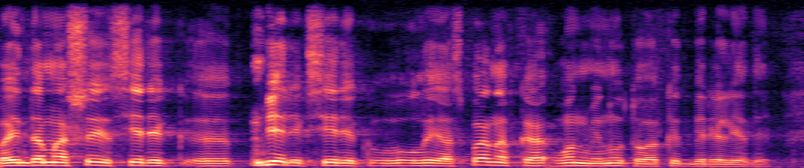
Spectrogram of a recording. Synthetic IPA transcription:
bajnd̪amɑʂɨsʲeɾʲɪkbʲeɾʲɪksʲe̞ɾʲɪkʊlˠɨaspɑnofkɑwonmʲɪnut̪uwaqɨt̪̚bʲe̞ɾʲɪle̞d̪ɪ

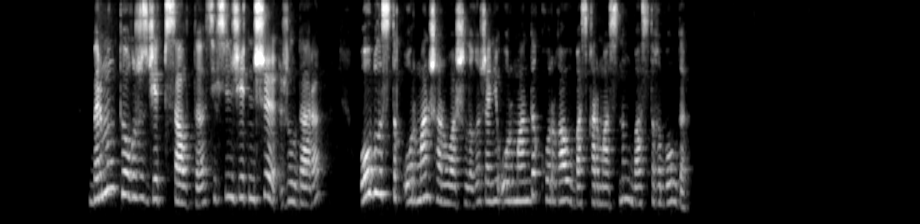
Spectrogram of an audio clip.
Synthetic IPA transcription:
bɪɾməɴt̪ʰo̞ʁəzʒʏzʒe̞t̪̚pɪ̥sɑlˠt̪əse̞kse̞nʒe̞t̪ɪnʃɪʒəlˠd̪ɑɾə | wo̞blˠəst̪əqwo̞ɾmɑnʃɑɾuɑʃəlˠəʁəʒæne̞wo̞ɾmɑnd̪əqʰo̞ɾʁɑwbɑsqɑɾmɑsənəɴbɑst̪əʁəbo̞lˠd̪ə

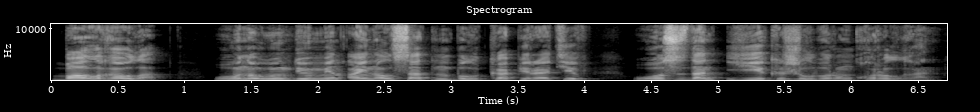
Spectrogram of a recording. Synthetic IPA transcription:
bɑlˠəqɑwlˠɑ̰p̚ | wo̞nəwɵŋd̪ewɪme̞nʔɑjnɑlˠəsɑt̪ənbʊlˠkʰo̞pʲeɾat̪ʲiv | wo̞səd̪ɑne̞kʲɪʒəlˠbʊɾəɴqʰʊɾəlˠʁɑ̰n

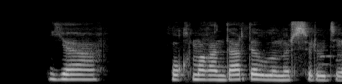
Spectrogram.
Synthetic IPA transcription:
jæ | wo̞qʰəmɑʁɑnd̪ɑɾd̪ɑwɵmɪɾsʏɾud̪e

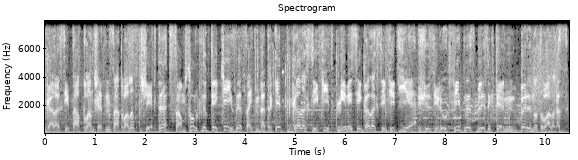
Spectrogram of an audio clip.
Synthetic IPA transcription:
ɡalˠaksijt̪ʰɑpːlˠanʃet̪ɪnsɑt̪əpɑlˠəpʃe̞̰kt̪ɪ | samsuŋknʏk̚t̪e̞kʲʰe̞jze̞t̪sajt̪ənd̪ɑt̪ʰɪɾkʲe̞p̚ɡalˠaksijfit̪ne̞me̞se̞ɡalˠaksijfit̪je̞ʒʏze̞lufit̪ne̞sbɪlesɪk̚t̪e̞ɾnɪŋbɪɾɪnʊt̪əpɑ̰lˠə̰ʁə̰z

